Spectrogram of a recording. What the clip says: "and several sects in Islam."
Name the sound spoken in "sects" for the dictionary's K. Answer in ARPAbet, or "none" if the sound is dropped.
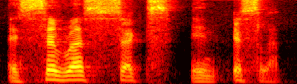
K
